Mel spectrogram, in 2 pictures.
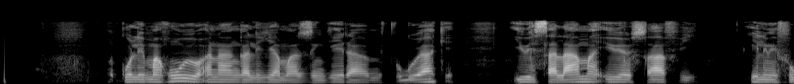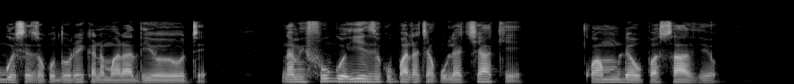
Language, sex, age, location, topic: Swahili, male, 18-24, Mombasa, agriculture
